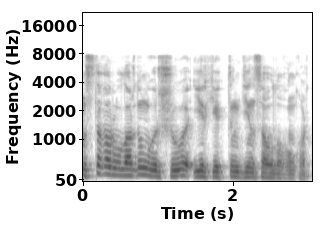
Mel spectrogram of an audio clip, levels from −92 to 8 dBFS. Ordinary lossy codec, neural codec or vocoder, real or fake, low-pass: none; none; real; none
